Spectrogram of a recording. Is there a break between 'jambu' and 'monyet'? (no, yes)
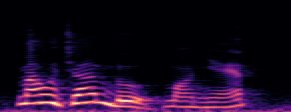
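yes. A break separates 'jambu' from 'monyet'. The listener is called a monkey. The speaker calls it wrong. "itu orangnya bisa marah"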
